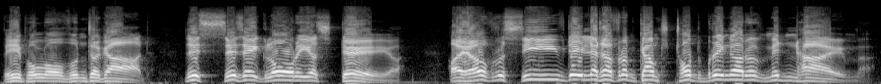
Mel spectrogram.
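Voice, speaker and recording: A man's voice: on the high side, sing-song, slow pace, sharp tone, pitched above the performer's own voice, exaggerated voice. A man voicing a proud veteran army captain in his fifties, making a grand, rallying public speech in a fantasy audiobook.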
